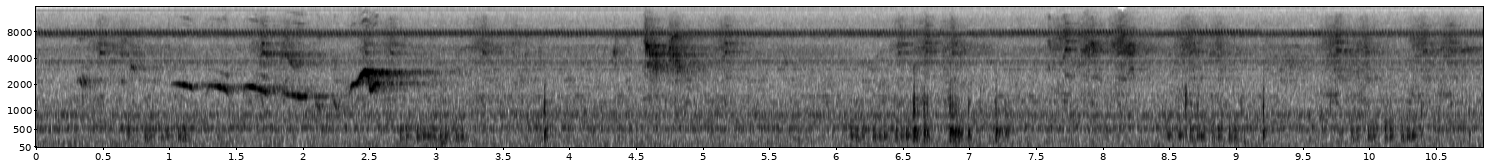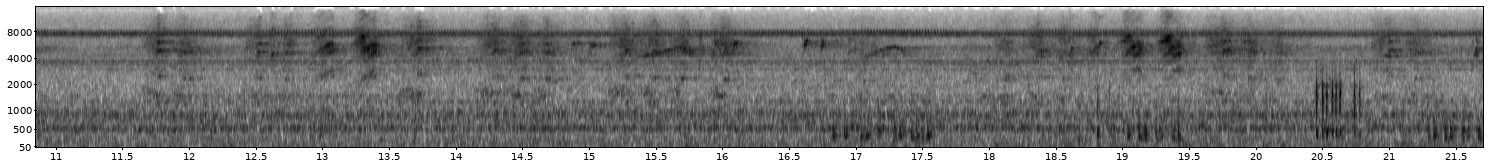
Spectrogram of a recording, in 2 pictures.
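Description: Steady high-pitched insect chorus of crickets or cicadas in the forest, with a few bird calls: a falling whistle about a second in and a short rising one just after. Scattered short clicks and soft knocks come through now and then.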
